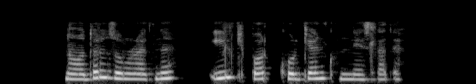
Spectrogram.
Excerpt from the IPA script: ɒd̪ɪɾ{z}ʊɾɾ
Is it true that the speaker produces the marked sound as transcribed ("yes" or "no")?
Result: yes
